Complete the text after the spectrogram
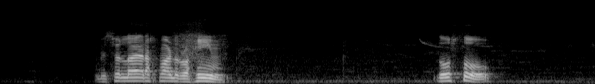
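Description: A man speaks calmly and close to the microphone.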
